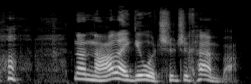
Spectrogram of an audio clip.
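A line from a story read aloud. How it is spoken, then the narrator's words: Hearty laughter. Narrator (Chinese): 皇帝忍不住就大笑说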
